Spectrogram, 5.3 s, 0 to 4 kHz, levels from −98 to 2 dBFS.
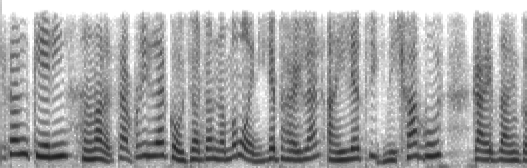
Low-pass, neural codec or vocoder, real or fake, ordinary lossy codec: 3.6 kHz; codec, 16 kHz in and 24 kHz out, 0.4 kbps, LongCat-Audio-Codec, four codebook decoder; fake; none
